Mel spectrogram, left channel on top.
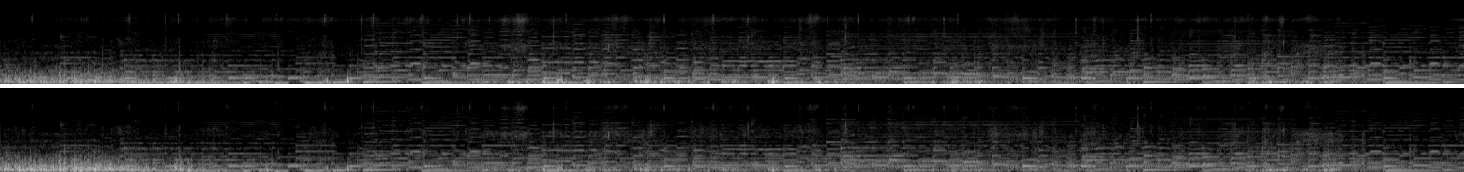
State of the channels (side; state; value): both; normal; correlation 0.89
